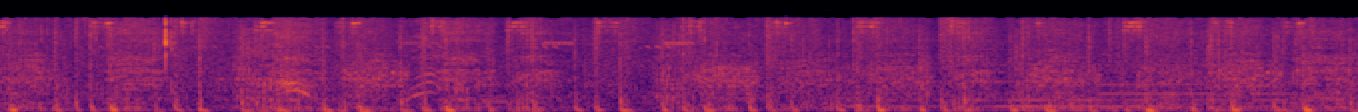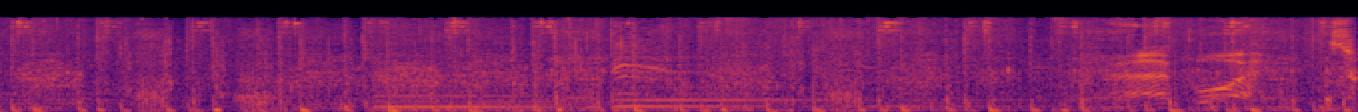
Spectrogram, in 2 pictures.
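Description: Horse hooves gallop in a video game, a quick rhythmic clip-clop kept up throughout at low level, with voices chatting over it.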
